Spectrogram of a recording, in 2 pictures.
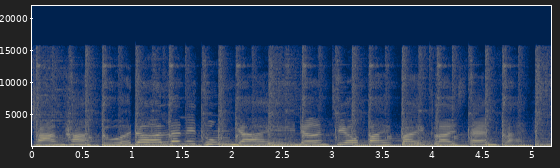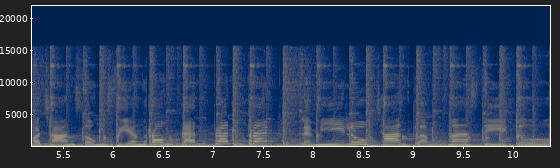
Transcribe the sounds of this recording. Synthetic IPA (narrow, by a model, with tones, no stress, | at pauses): t͡ɕʰaː˦˥ŋɦaː˨˩t̪u˧˩ɐdoː˧lɛ˧˥na˧˩jt̪ʰu˧ŋja˨˩j | dɤː˧nt͡ɕʰi˧əwpa˧jpa˧jkla˧jsɛː˨˦nkla˧˩j | pʰɔ˧˩t͡ɕʰaː˦˥ŋso˨˧ŋsi˨˦əŋɾɔ˧˩ŋplɛ˧˥npɾɛ˧˥npɾɛ˧ŋ | lɛ˧˩miː˧˥luː˥˩k̚t͡ɕʰaː˦˥ŋkla˨˩p̚maː˧siː˨˩t̪u˧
